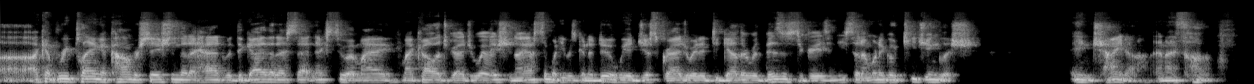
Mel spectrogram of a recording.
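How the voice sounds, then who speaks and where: Speaking very fast with an American accent, a man keeps his loudness very even, his fairly low pitch showing ordinary variation amid audible room echo. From Maryland, US East Coast. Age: 40s. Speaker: world traveler. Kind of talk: interview conversation.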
